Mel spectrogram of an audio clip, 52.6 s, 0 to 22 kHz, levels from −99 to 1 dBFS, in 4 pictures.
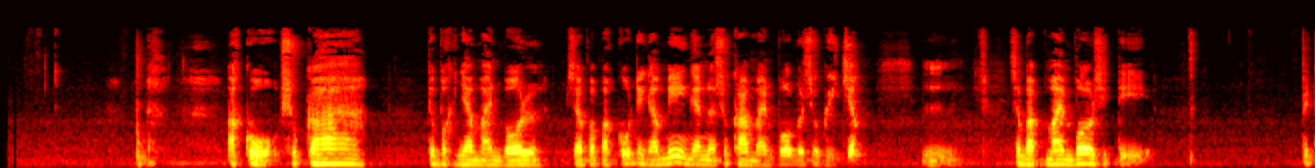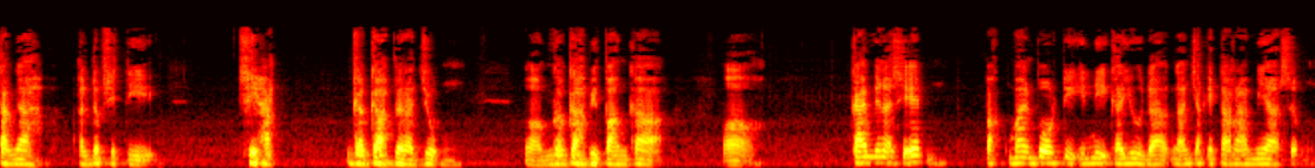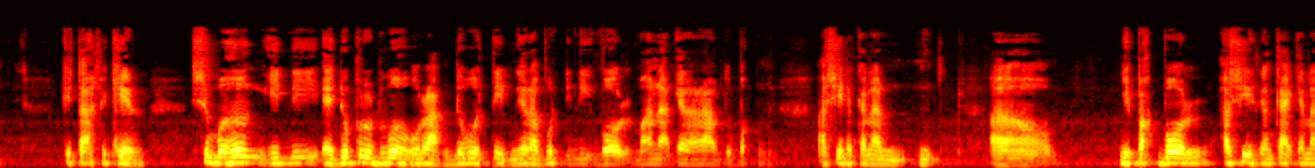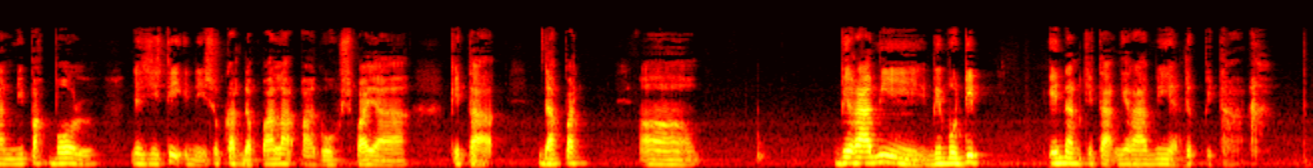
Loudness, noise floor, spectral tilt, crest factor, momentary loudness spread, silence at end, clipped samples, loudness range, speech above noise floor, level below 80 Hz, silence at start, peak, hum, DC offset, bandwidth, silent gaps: -23 LUFS; -66 dBFS; -7 dB/octave; 22 dB; 16 LU; 0.5 s; under 0.1%; 7 LU; 43 dB; -56 dBFS; 1.35 s; -2 dBFS; none; under 0.1%; 11 kHz; none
